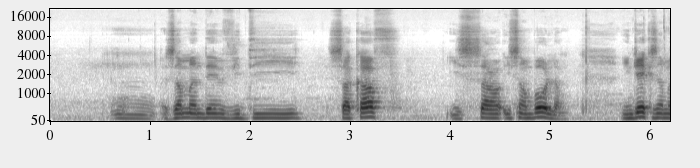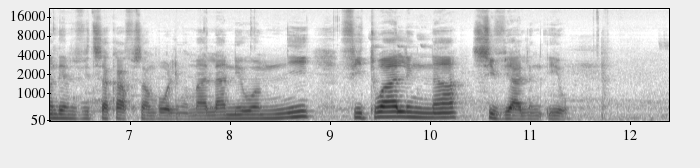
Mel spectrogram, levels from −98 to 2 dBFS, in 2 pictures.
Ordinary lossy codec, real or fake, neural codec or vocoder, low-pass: none; real; none; none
